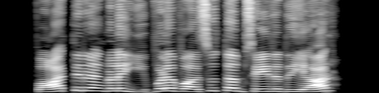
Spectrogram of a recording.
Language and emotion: Tamil, angry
